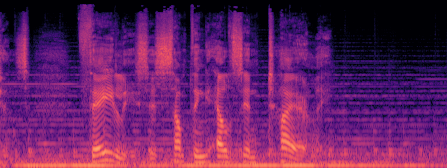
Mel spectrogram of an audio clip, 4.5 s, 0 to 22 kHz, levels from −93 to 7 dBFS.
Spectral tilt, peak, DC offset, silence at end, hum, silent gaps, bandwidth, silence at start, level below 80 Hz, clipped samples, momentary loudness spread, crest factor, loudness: -4 dB/octave; -2 dBFS; under 0.1%; 0 s; none; none; 18.5 kHz; 0 s; -26 dBFS; under 0.1%; 12 LU; 20 dB; -22 LUFS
